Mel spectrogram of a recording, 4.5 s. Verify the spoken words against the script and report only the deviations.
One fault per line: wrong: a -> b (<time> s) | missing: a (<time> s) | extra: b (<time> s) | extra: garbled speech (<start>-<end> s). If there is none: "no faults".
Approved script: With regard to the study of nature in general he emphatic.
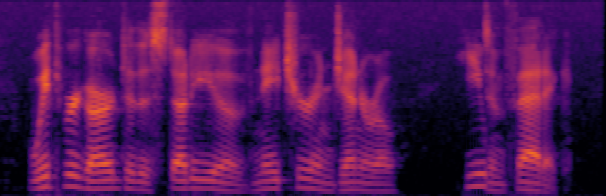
no faults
